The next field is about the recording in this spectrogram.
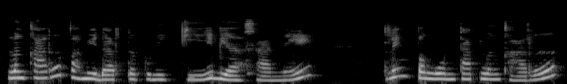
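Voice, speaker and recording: A woman with a Balinese accent teaching children a language lesson, explaining slowly and patiently. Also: a little high, dark tone, husky. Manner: slow, patient explaining to children, shifting between Balinese and Indonesian. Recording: dull lo-fi recording.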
